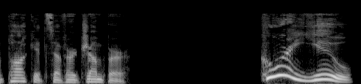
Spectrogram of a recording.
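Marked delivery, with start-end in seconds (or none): 2.6-3.5 high, loud challenge; demanding. A narrator's reading. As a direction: demand it outright, pitched up and forceful. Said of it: "Kara demanded".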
